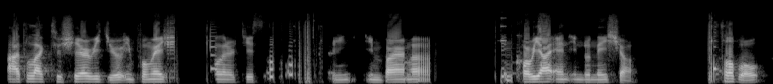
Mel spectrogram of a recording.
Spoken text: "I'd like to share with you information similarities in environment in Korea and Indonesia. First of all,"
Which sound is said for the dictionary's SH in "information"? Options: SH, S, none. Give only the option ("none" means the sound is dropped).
none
